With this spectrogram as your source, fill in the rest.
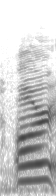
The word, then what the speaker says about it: Rachelle: Rachelle, and it looks like Rochelle, right? So for the longest time, I would cringe and recoil every time he said it wrong. But then this year, at the beginning of the school year, I told him how to pronounce it right and pronounce it as Rachel, in spite of being spelt rather differently.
